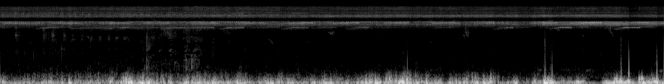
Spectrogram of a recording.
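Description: Wind buffeting the microphone in uneven gusts, over a steady high-pitched chorus of insects; a few sharp clicks near the end.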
